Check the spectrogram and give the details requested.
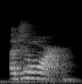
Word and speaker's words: adjourn: Next word is adjourn. Adjourn. Note one more thing. Adjourn is similar to adjective. We don't pronounce the D.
